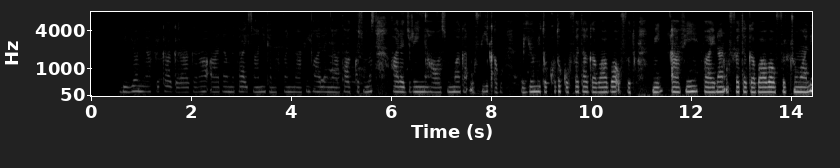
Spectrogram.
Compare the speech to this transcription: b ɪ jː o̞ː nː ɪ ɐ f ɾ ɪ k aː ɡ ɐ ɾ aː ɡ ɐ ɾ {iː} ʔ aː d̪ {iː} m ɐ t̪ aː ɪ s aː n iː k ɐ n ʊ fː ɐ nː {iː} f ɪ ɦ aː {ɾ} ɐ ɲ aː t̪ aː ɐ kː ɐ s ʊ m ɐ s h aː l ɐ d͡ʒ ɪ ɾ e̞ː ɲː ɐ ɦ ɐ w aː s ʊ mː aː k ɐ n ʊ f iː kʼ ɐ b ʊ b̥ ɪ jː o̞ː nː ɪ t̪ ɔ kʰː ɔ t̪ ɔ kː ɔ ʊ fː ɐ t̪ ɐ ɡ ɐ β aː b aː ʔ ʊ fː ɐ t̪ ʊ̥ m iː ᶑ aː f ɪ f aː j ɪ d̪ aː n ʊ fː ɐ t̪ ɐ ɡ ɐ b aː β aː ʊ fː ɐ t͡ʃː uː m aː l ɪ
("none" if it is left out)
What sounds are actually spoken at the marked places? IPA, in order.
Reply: aː, aː, aː, l

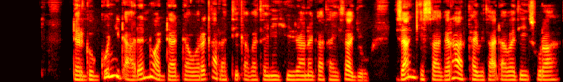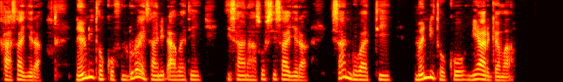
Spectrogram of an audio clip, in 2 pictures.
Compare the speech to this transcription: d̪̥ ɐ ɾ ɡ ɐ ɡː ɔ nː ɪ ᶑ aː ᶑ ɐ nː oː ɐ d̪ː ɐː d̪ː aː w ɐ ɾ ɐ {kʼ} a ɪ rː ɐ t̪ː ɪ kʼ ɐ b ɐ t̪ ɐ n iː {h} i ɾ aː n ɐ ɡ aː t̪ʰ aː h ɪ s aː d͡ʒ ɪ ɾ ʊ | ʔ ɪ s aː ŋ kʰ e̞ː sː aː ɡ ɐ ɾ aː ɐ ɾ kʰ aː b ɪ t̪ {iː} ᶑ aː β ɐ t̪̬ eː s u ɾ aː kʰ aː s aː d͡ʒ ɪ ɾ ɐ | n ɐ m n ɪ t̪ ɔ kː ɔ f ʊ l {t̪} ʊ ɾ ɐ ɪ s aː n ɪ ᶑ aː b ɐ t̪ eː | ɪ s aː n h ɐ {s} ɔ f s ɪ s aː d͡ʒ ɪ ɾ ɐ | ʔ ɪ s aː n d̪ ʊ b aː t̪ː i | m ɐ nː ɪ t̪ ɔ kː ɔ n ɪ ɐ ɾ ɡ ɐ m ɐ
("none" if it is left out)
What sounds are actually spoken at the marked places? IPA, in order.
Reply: kʼ, h, aː, d̪, s

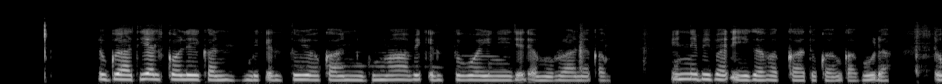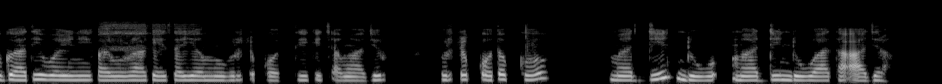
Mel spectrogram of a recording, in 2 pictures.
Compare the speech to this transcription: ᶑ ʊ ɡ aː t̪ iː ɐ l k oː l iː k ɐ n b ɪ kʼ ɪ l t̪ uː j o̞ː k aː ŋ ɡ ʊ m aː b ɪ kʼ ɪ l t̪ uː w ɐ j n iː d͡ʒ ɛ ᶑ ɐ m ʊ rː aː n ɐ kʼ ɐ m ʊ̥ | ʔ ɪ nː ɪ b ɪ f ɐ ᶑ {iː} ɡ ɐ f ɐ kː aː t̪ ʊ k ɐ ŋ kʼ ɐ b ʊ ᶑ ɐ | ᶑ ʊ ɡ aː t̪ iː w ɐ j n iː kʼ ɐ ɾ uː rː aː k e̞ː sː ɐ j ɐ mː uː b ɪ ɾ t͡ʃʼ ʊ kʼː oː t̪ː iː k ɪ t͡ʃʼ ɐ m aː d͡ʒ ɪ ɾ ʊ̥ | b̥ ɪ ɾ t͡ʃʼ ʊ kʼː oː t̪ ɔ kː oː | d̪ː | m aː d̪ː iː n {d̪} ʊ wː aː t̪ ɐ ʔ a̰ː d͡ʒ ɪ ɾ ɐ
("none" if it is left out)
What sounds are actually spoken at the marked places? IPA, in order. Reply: iː, d̪

